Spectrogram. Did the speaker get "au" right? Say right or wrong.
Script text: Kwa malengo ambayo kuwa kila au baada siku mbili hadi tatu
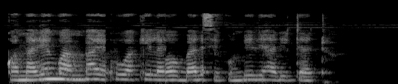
right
